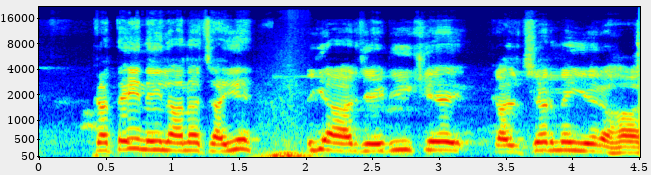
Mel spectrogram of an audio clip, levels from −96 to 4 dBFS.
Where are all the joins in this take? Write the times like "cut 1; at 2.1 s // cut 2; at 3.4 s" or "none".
cut 1; at 1.8 s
